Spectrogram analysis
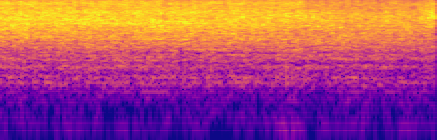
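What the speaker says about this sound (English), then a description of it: "start it steaming, begin to deglaze the pan at the bottom" Water poured into a hot frying pan to deglaze it after searing beef, a steady loud steaming hiss with no break, alone.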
